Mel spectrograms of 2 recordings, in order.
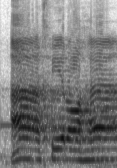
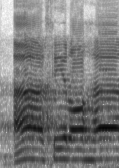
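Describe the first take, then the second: Both takes have the same delivery.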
